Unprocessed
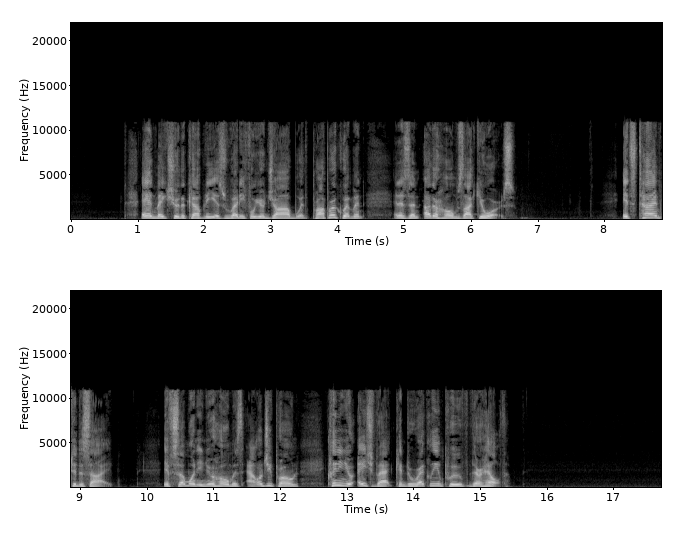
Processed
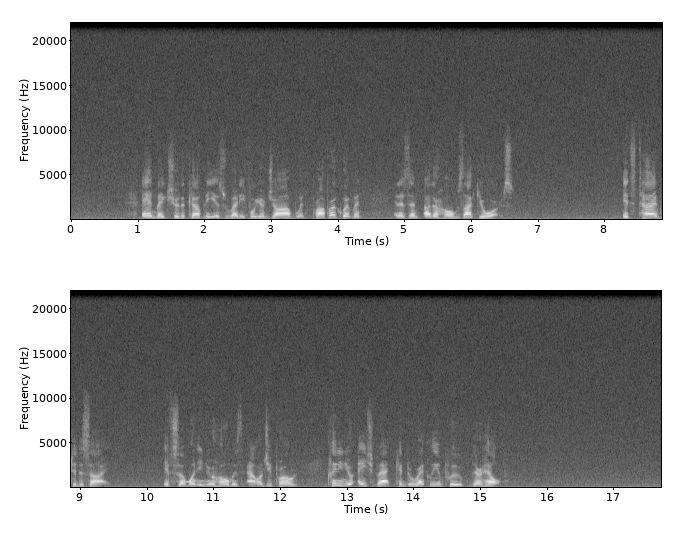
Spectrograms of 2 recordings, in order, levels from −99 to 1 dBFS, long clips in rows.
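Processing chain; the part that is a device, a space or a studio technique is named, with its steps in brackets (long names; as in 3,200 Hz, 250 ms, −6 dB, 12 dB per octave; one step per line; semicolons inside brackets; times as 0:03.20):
horn gramophone (band-pass filter 290–4,500 Hz; parametric band 730 Hz +11.5 dB 0.54 octaves; tape wow and flutter; pink noise bed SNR 22 dB)
level +6 dB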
